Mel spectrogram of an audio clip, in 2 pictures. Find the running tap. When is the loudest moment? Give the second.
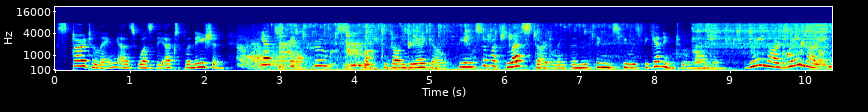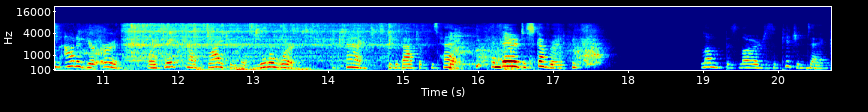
12 s.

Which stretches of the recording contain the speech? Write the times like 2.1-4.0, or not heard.
0.0-17.4, 18.9-20.6.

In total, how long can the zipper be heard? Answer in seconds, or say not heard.
3 s.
